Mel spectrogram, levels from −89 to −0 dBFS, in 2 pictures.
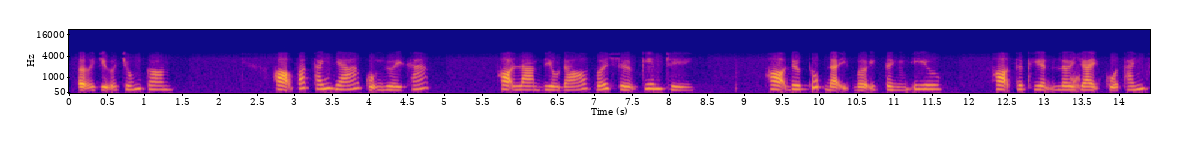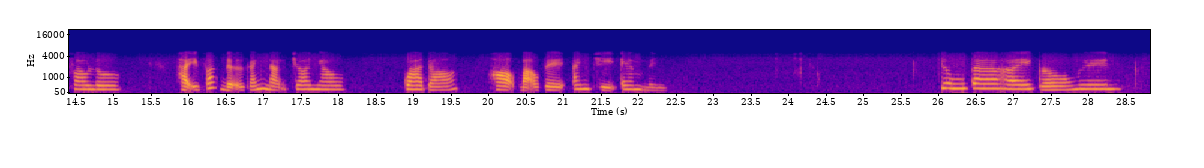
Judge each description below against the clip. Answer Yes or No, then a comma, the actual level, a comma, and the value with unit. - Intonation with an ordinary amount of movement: Yes, average, 4.2 semitones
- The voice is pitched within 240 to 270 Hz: Yes, very high, 250 Hz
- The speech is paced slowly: Yes, slow, 115 wpm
